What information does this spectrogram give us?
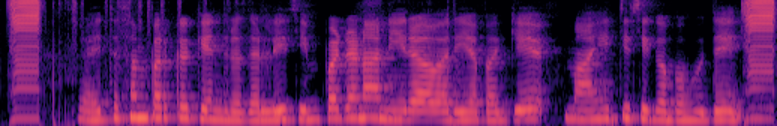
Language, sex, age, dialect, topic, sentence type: Kannada, female, 36-40, Mysore Kannada, agriculture, question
